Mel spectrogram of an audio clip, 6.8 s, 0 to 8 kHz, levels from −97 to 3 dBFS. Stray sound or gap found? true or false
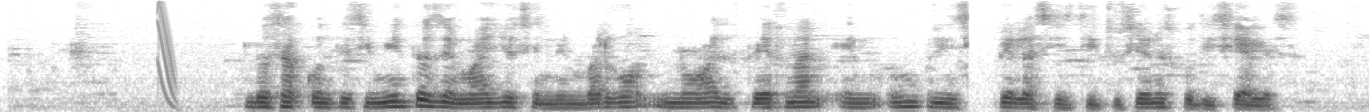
true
